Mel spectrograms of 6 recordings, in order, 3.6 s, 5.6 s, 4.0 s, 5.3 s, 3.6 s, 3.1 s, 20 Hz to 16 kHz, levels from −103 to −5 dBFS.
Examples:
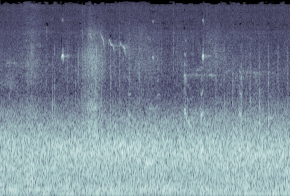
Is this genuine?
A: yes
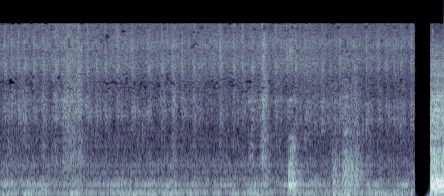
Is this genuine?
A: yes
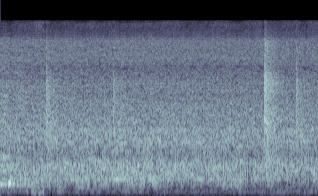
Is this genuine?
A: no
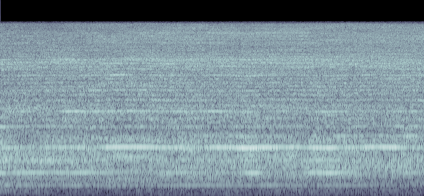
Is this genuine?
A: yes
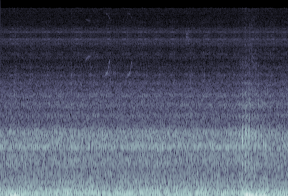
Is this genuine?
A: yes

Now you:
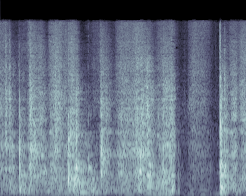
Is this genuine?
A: no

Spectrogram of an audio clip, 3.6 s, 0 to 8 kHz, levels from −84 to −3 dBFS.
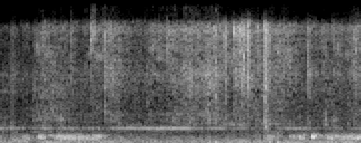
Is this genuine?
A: no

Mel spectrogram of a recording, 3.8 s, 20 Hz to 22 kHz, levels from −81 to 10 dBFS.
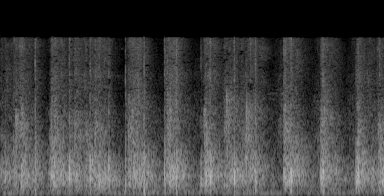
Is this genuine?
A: yes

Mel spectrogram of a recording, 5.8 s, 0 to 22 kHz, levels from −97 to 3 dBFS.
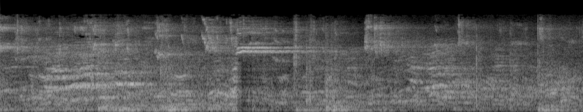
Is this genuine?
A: yes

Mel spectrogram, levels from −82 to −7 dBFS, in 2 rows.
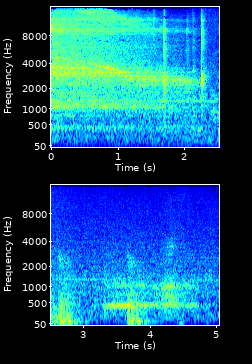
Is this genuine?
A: yes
